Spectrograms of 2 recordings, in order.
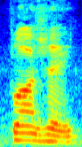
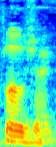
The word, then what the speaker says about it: Flau'jae: And Coach, they told me to let you know that it's Flau'jae, not Flau'jae. It's Flau'jae.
